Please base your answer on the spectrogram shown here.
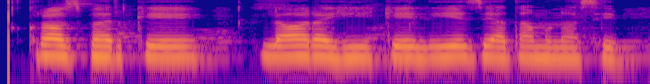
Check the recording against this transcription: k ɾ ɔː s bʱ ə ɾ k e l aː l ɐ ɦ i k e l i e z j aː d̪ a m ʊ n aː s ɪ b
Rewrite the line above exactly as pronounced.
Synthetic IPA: k ɾ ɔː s bʱ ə ɾ k e l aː ɾ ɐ ɦ i k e l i e z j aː d̪ a m ʊ n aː s ɪ b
